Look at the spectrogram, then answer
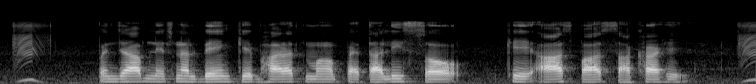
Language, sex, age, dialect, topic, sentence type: Chhattisgarhi, female, 18-24, Central, banking, statement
